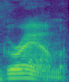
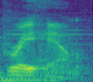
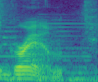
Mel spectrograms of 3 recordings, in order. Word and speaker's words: Graham: is pronounced by the British and it is not grayham so just to be clear it's Graham it's silent it's a silent it's a silent H but let's be clear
